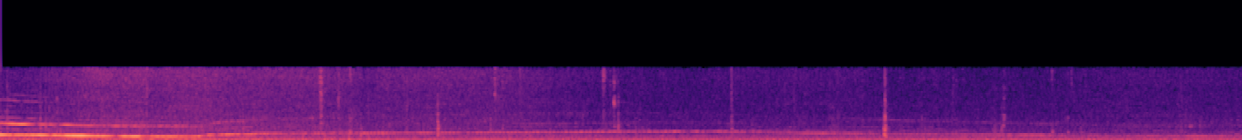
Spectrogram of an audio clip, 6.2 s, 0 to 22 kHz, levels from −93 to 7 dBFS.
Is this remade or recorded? recorded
